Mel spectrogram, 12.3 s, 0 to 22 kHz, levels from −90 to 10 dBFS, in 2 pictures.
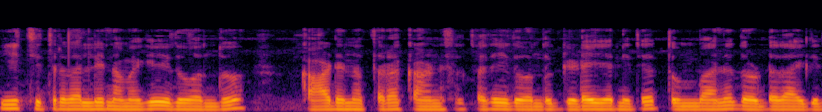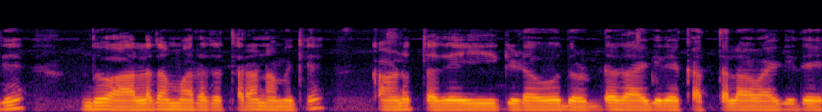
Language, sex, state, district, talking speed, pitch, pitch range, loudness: Kannada, male, Karnataka, Chamarajanagar, 115 wpm, 110 Hz, 105-115 Hz, -15 LUFS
